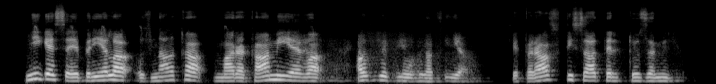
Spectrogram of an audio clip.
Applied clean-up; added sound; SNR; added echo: neural mask model DeepFilterNet 3.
